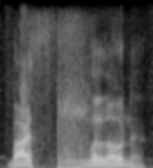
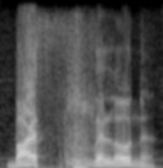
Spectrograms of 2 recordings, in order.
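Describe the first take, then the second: First: The c is said as a th sound. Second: The same.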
